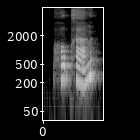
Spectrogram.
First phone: h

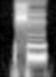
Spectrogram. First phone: ʃ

